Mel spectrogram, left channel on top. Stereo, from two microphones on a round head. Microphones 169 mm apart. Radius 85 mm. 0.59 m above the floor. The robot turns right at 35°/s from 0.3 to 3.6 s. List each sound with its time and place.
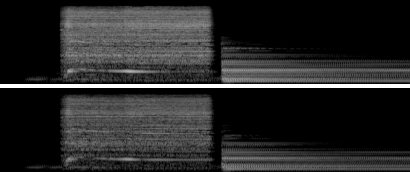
0.6 s a drill: 45° left, 1.4 m; by 2.1 s 95° left, 1.4 m
2.2 s a piano: 55° left, 1.0 m; by 4.1 s 105° left, 1.0 m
